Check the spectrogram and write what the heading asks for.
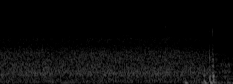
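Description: A steady, even hiss of background noise, with a short thump right at the end.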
